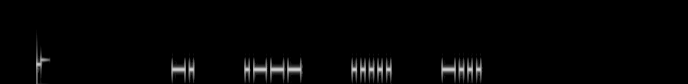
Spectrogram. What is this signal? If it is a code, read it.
Morse code, heard as a keyed tone, about 28 wpm, spaced as for 13 wpm, 700 Hz. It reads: NJ5B
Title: USA Call Signs - 4 Characters - 4x Character Spacing - 28wpm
